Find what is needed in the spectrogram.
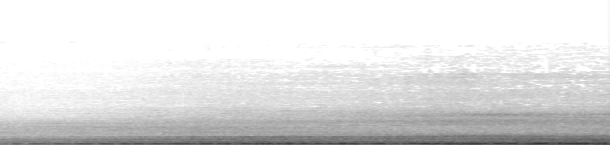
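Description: Eerie synthesized drone with a long held tone, swelling steadily louder, a deeper hum joining about four seconds in.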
